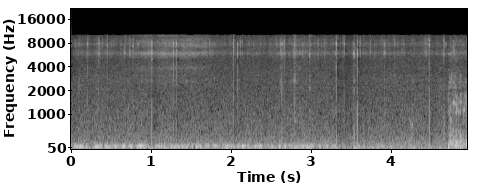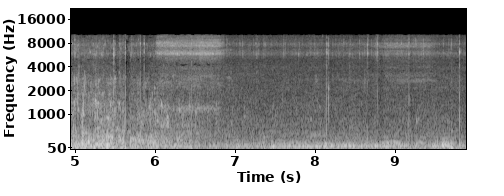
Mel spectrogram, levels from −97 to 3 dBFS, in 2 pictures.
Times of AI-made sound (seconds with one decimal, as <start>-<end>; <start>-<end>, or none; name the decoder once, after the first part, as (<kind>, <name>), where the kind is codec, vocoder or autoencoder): 0.0-1.3 (vocoder, Vocos); 2.5-5.5; 6.1-9.9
